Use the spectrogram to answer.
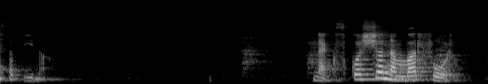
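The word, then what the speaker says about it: subpoena: इसकी प्रोनाउंसिएशन है सपीना।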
